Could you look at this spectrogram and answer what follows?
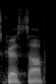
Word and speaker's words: Christoph: You can't even pronounce her name right. That's why I say Christoph. I don't say Christopher anymore.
